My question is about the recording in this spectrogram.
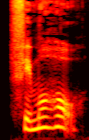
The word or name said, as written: fimrehår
